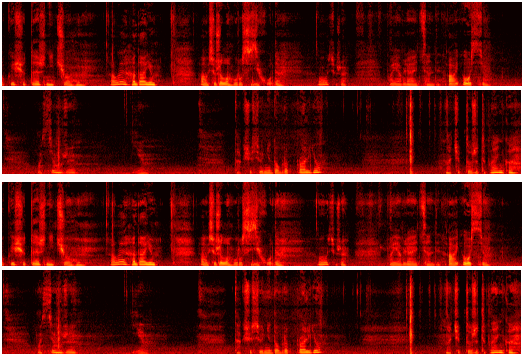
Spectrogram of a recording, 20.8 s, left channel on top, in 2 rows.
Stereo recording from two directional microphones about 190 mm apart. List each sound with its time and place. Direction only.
0.1 s speech: 10° left (ahead or behind)
5.3 s speech: 15° right (ahead or behind)
10.7 s a sound: 25° right (ahead or behind)
11.6 s speech: 40° right (ahead or behind)
15.0 s speech: 20° right (ahead or behind)
15.3 s speech: centre (ahead or behind)
15.7 s speech: 15° left (ahead or behind)
19.3 s speech: 20° left (ahead or behind)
